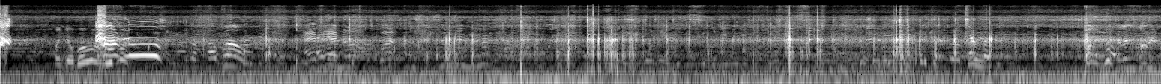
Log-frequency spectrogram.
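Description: A ball thuds as it is kicked on grass.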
